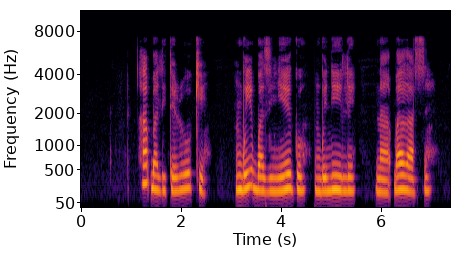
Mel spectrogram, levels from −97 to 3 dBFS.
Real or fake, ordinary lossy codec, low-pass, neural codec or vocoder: real; none; 7.2 kHz; none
